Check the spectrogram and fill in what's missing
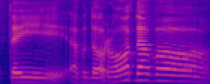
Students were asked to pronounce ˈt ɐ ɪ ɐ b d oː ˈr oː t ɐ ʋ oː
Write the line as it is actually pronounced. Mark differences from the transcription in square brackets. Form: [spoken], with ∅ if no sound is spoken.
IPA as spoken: ˈt ɐ ɪ ɐ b d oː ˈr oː [d] ɐ ʋ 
